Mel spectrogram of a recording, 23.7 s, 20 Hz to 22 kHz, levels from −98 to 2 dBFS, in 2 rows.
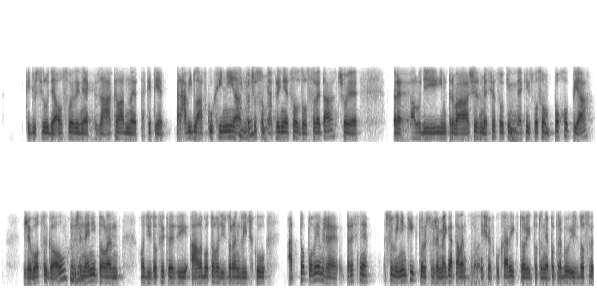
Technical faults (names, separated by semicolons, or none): G.729 codec; VoIP packet loss concealed by the speech codec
